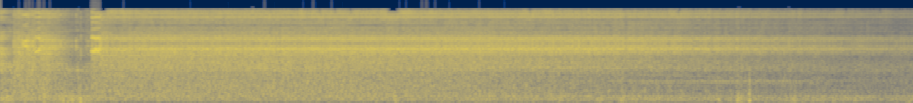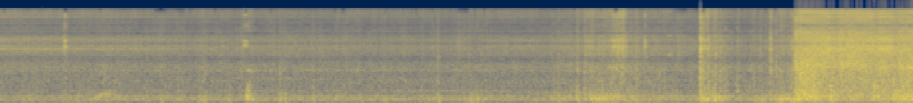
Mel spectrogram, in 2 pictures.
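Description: Train running along the track heard from the locomotive cab, a loud rushing noise that fades over the first half. Near the end a loud crash and grinding as it collides with an oncoming locomotive.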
